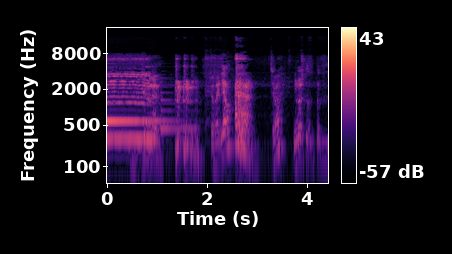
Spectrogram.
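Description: A held sung note over sustained electronic keyboard notes ends about a second in. It is followed by a few seconds of coughing and throat clearing.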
